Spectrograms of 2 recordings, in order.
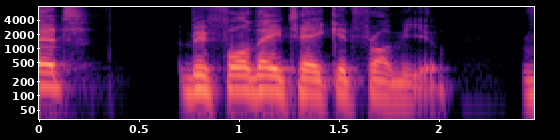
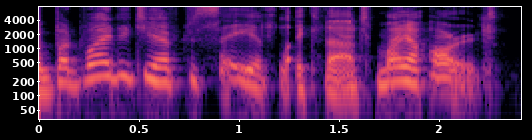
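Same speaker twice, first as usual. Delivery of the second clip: mock hurt; 5 semitones higher, 5 dB quieter than usual.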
